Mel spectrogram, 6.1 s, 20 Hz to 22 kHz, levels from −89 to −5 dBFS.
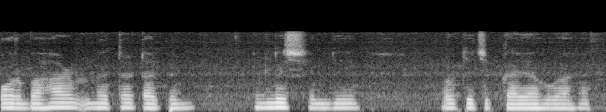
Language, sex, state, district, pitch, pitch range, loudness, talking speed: Hindi, male, Arunachal Pradesh, Lower Dibang Valley, 120 Hz, 115-125 Hz, -17 LUFS, 90 wpm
